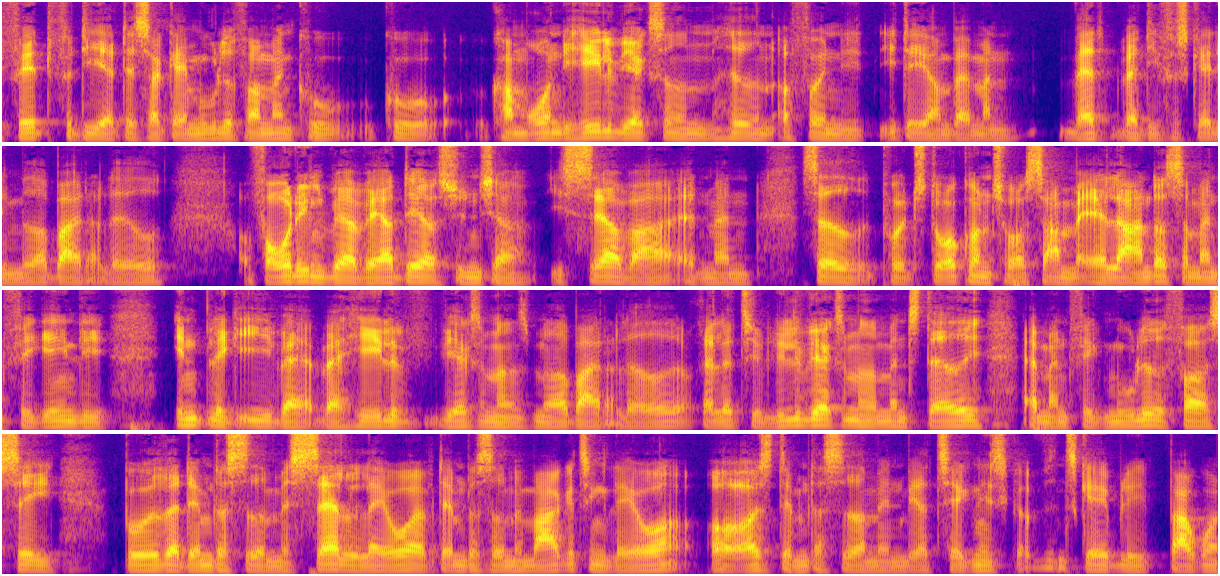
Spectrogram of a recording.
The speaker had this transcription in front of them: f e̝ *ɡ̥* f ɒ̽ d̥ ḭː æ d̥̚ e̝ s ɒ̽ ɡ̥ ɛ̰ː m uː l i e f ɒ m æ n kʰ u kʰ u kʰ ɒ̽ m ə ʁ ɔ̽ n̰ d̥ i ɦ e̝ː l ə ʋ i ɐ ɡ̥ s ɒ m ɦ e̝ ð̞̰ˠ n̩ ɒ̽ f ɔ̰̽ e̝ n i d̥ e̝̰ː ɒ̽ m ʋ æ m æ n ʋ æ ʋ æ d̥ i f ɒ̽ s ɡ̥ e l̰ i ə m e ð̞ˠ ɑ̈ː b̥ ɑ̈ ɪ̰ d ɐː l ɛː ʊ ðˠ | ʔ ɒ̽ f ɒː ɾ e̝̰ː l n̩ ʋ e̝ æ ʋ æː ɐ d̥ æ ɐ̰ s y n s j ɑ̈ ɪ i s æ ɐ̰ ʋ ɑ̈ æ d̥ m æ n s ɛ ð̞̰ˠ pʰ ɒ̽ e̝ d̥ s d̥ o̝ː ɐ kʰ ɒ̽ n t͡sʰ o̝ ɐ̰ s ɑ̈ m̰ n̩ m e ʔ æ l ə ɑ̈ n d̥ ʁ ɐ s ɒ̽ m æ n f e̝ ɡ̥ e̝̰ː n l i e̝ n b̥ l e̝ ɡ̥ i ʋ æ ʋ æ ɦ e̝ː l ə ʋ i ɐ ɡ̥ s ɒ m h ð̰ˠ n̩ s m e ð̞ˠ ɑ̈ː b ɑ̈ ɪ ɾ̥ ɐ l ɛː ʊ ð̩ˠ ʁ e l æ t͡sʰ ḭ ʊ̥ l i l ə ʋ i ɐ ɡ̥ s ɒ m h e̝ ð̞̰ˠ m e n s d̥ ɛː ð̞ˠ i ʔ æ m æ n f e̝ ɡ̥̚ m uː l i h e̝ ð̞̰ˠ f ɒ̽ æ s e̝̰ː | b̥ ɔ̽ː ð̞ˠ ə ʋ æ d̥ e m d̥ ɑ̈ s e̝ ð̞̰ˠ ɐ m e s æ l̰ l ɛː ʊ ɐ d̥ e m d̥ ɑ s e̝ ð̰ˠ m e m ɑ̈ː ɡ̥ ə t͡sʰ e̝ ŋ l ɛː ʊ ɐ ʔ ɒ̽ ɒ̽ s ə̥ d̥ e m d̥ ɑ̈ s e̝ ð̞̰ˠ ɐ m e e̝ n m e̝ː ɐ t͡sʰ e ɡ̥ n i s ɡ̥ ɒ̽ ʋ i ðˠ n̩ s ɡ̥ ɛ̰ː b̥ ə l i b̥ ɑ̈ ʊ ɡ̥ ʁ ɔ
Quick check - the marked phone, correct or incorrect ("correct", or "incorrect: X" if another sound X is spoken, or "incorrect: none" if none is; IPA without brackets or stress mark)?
incorrect: d̥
